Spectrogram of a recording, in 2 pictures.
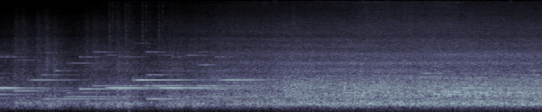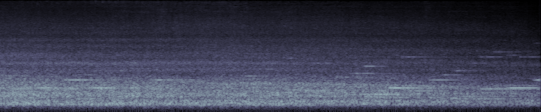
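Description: A limited express electric multiple-unit train runs past along the platform. Its wheel-on-rail rumble swells, holds loudest through the middle as the cars go by, then fades. Background music with separate held notes plays over it, most audible at the start and end.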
